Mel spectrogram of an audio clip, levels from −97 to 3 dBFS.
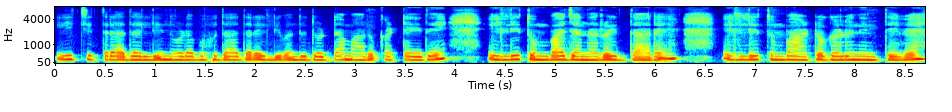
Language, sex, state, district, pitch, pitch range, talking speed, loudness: Kannada, female, Karnataka, Raichur, 190 Hz, 180-200 Hz, 115 wpm, -15 LUFS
